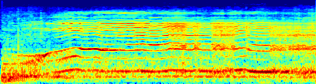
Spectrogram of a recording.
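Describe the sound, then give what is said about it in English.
A loud, sustained, wavering screech with a harsh, yowling, catlike quality, made by a man as his jaws unhinge and his body morphs, rising in pitch early and holding steady throughout, with no talking. “The screech got louder as the man's jaws began to unhinge.”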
